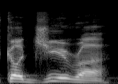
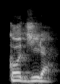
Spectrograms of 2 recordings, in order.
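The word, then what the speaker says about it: ゴジラ: They're like, it's not Godzilla, it's Gojira. And maybe that's the original way, but do you guys in Japan, what do you say? What's the way that you pronounce Godzilla? Gojira.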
